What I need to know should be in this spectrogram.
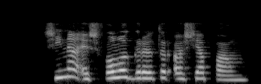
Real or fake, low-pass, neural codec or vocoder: real; 7.2 kHz; none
